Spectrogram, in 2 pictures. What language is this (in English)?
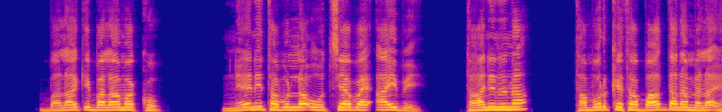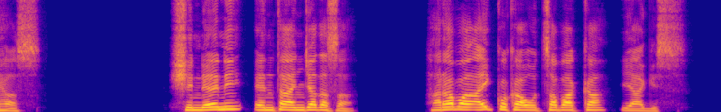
Gofa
